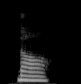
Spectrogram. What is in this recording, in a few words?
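"너", Korean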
